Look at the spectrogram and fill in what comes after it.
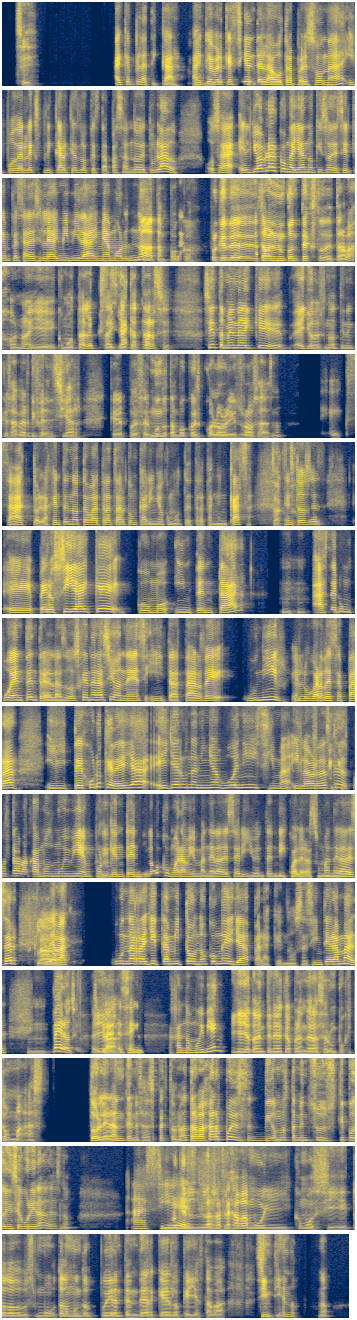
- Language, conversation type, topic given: Spanish, podcast, ¿Qué consejos darías para llevarse bien entre generaciones?
- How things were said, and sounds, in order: other background noise; unintelligible speech; chuckle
